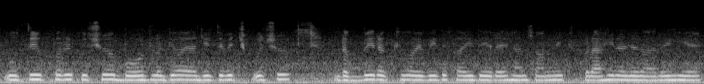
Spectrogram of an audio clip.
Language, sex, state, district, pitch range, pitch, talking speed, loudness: Punjabi, female, Punjab, Fazilka, 195-210 Hz, 200 Hz, 230 wpm, -14 LUFS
